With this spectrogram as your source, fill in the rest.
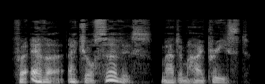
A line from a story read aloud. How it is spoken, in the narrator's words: murmured Aaron, as he'd been taught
